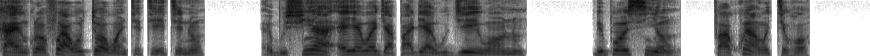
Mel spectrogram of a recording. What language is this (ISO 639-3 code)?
aka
